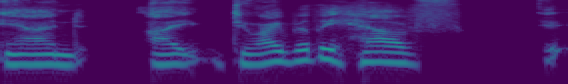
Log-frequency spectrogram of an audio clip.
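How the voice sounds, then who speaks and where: In a dry, close recording with no echo, a man with an American accent speaks in a somewhat breathy voice with a dark, mellow tone. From Los Angeles, US West Coast. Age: 70s. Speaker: game designer and programmer. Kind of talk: interview conversation.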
